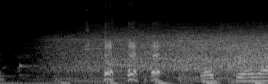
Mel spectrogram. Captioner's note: laughing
